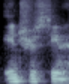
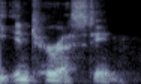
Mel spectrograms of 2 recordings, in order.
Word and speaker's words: interesting: no not informal um so the word interesting has like three or four pronunciations um it just depends it doesn't matter um fully enunciated it would be interesting interesting interesting um that can reduce um to interesting right because we have nt plus vowel which doesn't always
